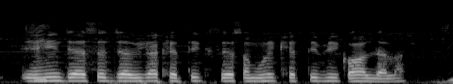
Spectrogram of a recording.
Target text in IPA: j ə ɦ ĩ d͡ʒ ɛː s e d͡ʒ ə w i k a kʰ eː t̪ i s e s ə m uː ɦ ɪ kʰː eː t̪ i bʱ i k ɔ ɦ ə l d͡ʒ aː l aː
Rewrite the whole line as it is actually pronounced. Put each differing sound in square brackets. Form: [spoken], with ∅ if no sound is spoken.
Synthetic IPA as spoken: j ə ɦ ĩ d͡ʒ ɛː s e d͡ʒ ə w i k a kʰ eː t̪ i s e s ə m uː ɦ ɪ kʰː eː t̪ i bʱ i k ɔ ɦ ə l d͡ʒ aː l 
